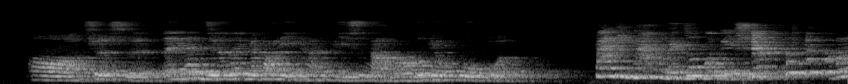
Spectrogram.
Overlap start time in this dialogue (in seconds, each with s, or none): none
